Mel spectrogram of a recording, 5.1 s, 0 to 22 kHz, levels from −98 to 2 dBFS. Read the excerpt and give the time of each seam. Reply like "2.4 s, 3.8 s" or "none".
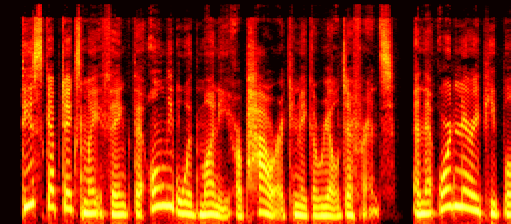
1.8 s, 4.0 s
